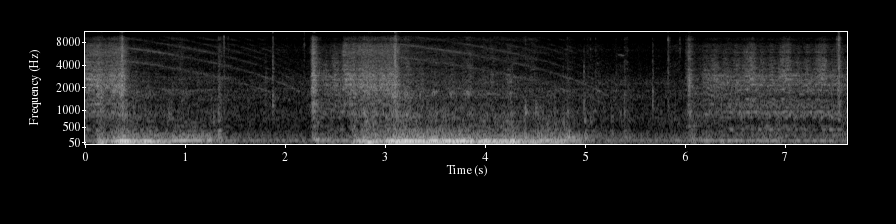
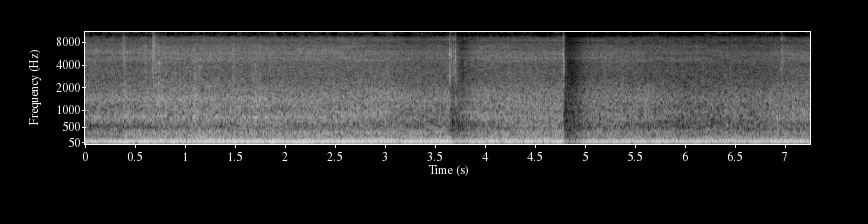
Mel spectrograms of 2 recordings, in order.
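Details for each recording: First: 1972 Buick Skylark, hard to start: long bursts of steady cranking with brief sputters that never catch, until gas is poured into the top of the carburetor to prime it; fuel starvation. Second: 1972 Buick Skylark left running to warm up after the carb was primed with gas: deep, smooth, even idle with a steady low rumble and no knocks or misses; healthy.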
